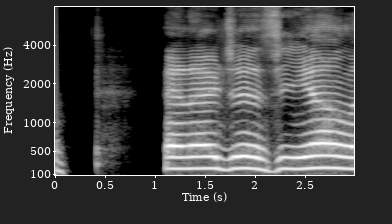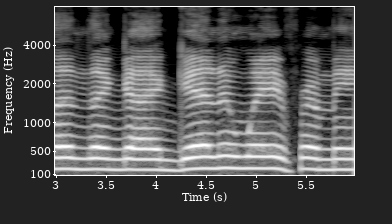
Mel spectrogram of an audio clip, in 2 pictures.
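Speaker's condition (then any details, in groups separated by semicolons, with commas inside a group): Primary lateral sclerosis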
